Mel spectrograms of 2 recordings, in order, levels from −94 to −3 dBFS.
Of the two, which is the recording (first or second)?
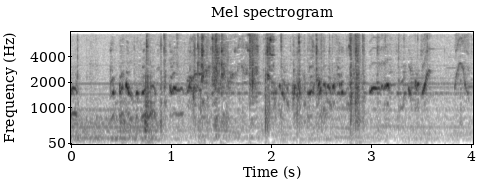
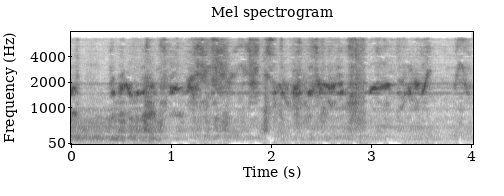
first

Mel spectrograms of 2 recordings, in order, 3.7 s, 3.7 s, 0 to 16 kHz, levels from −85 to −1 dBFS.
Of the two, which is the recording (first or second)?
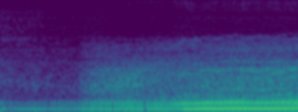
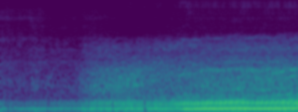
first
